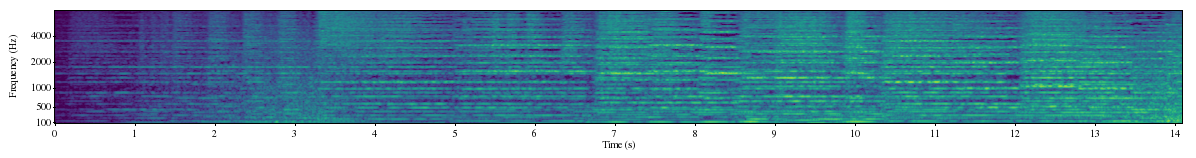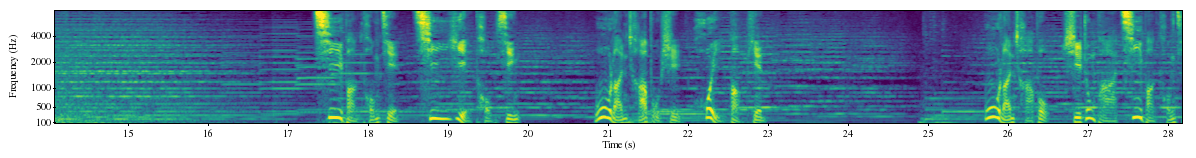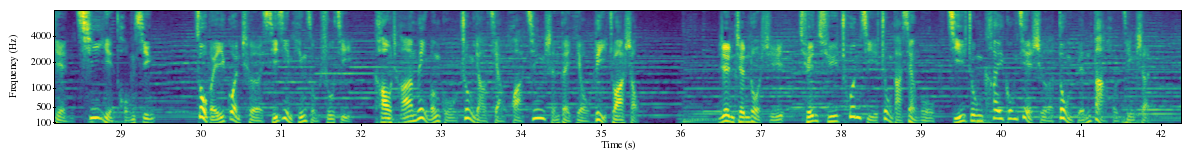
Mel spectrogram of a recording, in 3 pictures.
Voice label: 男 专题 大气 激情; 乌兰察布汇报片

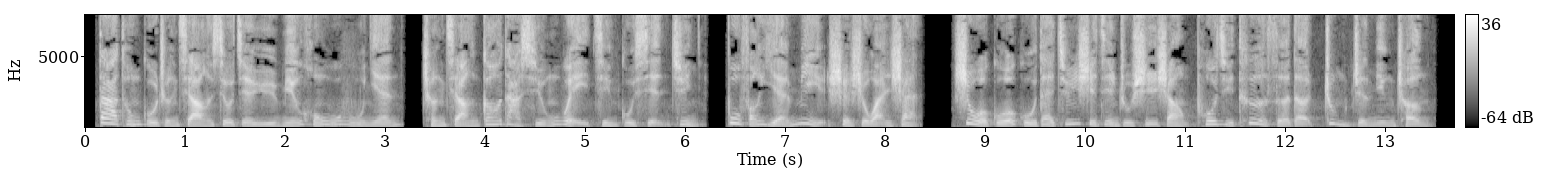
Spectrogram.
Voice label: 女 专题 讲述

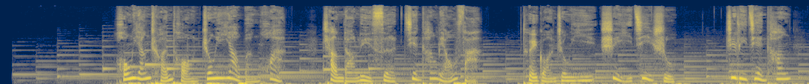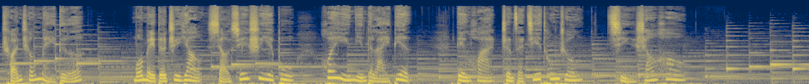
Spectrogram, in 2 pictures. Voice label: 女 彩铃; 小宣事业部

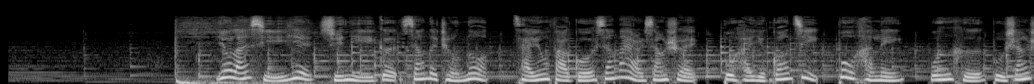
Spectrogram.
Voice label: 女 促销甜美 洗衣液, 促销女配

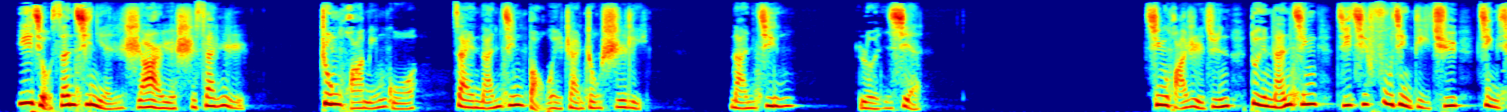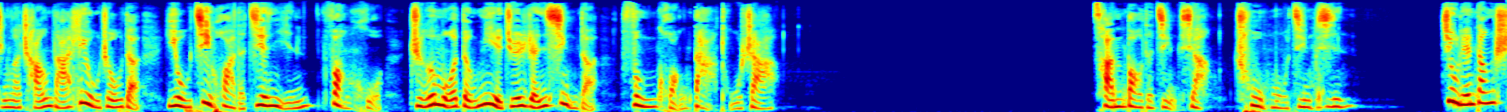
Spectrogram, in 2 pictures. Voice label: 女 书籍推荐

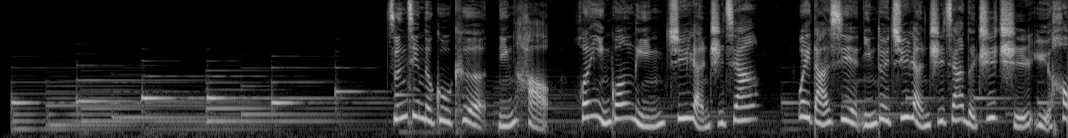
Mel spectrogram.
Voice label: 女 温馨播报; 居然之家

